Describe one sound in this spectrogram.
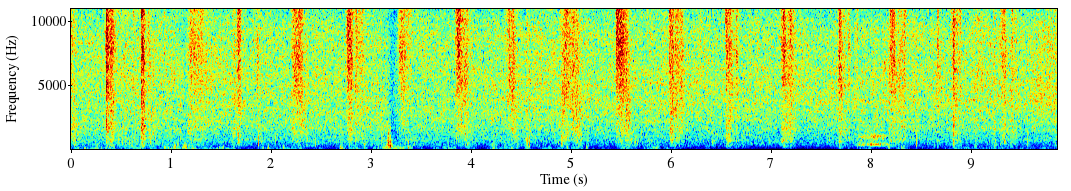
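A waterfall rushes and splashes nearby.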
